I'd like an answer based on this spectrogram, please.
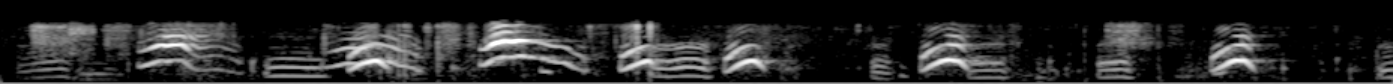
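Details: White Swiss Shepherd puppies giving high whining yelps that rise and fall, in short bursts about every half second, each with clear stacked tones; quiet between calls.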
